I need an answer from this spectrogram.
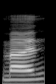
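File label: "men2", Chinese pinyin, second tone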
